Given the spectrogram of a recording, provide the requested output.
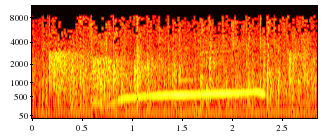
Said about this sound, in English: A black man, only one person got it. You get the golf clap.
